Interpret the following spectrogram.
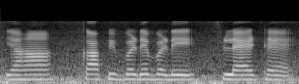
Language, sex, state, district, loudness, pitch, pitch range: Hindi, female, Haryana, Jhajjar, -14 LUFS, 230 Hz, 220-235 Hz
